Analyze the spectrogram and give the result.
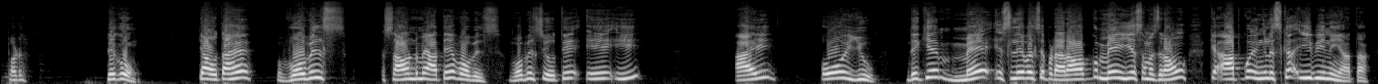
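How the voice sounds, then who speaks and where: A man's voice: very high voice, normal speed, darkish tone, clear, resonant tone, no echo. A man teaching for competitive exams, repeating words and questioning students in a call-and-response style. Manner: repetitive call-and-response drilling; writes on a board while explaining. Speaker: English teacher. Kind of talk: exam-prep classroom lecture.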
